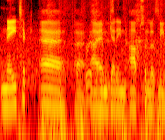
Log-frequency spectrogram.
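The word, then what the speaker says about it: Natick: Uh, by the way, on one of my latest shorts, I pronounced it as Nadic Banks and not Natic.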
